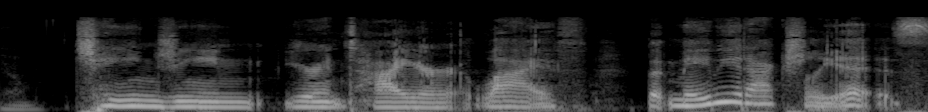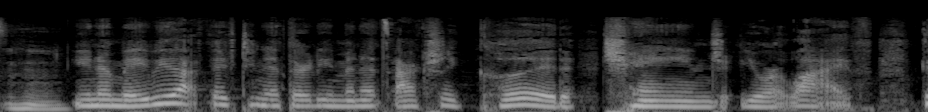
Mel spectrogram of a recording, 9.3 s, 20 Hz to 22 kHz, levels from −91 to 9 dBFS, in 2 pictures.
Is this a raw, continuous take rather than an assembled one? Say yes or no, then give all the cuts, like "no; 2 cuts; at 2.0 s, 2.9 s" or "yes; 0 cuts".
no; 1 cut; at 7.6 s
